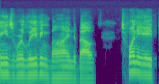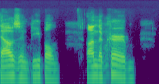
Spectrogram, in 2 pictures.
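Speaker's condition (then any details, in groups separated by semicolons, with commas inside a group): ALS; about four years since diagnosis, investigational therapy, earlier clinical trial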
